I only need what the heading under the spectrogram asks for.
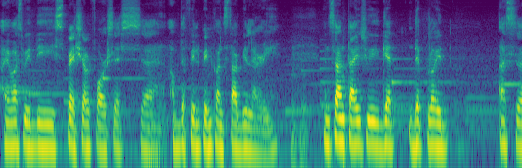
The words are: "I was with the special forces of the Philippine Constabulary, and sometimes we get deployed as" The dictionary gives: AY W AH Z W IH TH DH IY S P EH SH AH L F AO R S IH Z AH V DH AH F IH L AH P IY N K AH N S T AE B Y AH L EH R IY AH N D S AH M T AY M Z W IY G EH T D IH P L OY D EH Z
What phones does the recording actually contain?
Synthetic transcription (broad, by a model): AY W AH S W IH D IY S P EH SH AH L F AO R S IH S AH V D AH F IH L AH P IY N K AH N S T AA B Y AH L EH R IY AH N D S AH M T AY M S W IY G EH T D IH P L OY D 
